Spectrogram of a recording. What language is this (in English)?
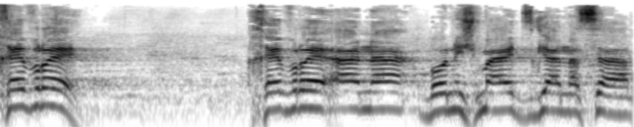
Hebrew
